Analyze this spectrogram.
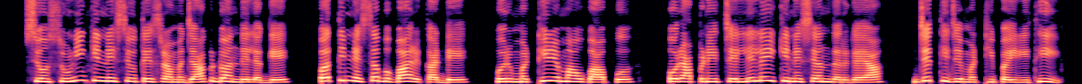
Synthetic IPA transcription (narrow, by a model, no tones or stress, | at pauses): sjõsʊɽ̃ikɪnesjõt̪eːsɾamɐd͡ʒaːkɖʊãːnd̪elɐɡe | pɐɾt̪ɪnẽsɐbbaːɾkaːɖe | ɦoːɾmɐʈʰiɾemãːũbaːp | ɦoːɾaːpɽ̃et͡ʃeːleləikɪneseɐ̃nd̪əɾɡɐja | d͡ʒeːt̪ʰːid͡ʒemɐʈʰːipɐiɾit̪ʰiː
